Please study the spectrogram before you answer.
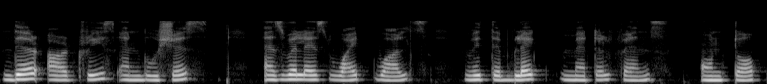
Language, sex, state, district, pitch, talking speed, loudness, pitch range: English, female, Arunachal Pradesh, Lower Dibang Valley, 210 Hz, 135 wpm, -19 LUFS, 200-220 Hz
